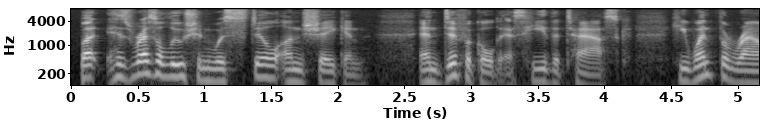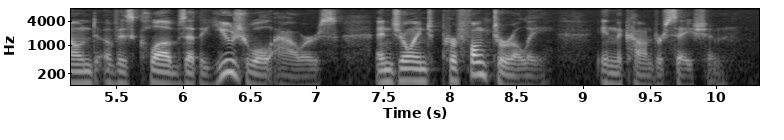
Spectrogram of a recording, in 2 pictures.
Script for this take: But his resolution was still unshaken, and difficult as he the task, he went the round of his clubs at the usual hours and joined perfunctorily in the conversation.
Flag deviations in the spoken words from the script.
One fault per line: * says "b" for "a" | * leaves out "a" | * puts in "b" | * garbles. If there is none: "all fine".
all fine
